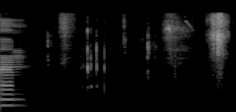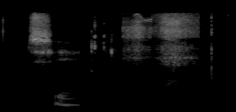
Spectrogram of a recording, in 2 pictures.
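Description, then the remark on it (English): Dice clatter and rattle across a hard surface during a tabletop game, in a series of quick bursts and scattered clicks, with a couple of brief vocal sounds in between. “Dice everywhere.”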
